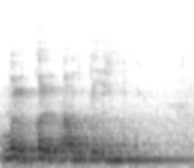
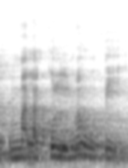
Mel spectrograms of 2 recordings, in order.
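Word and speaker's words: ملك الموت: beberapa kali dan berkali-kali saya dengar gitu loh imamnya membacanya qul yatawaakum mulkul mauti. Harusnya malakul mauti. Malak itu malaikat maut. Malaikat maut ini berkali-kali bacanya mulkul mauti, kerajaan kematian.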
